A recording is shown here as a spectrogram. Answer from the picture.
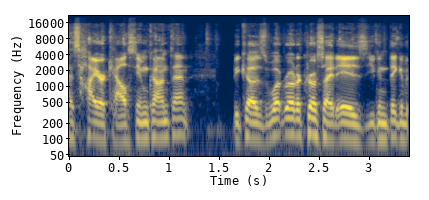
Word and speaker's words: rhodochrosite: I can return with my favorite mineral, and it's a rhodochrosite, which is manganese carbonate.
